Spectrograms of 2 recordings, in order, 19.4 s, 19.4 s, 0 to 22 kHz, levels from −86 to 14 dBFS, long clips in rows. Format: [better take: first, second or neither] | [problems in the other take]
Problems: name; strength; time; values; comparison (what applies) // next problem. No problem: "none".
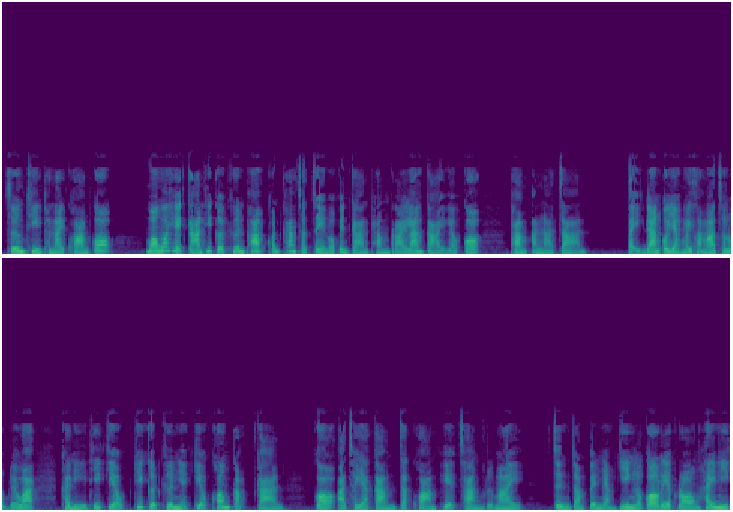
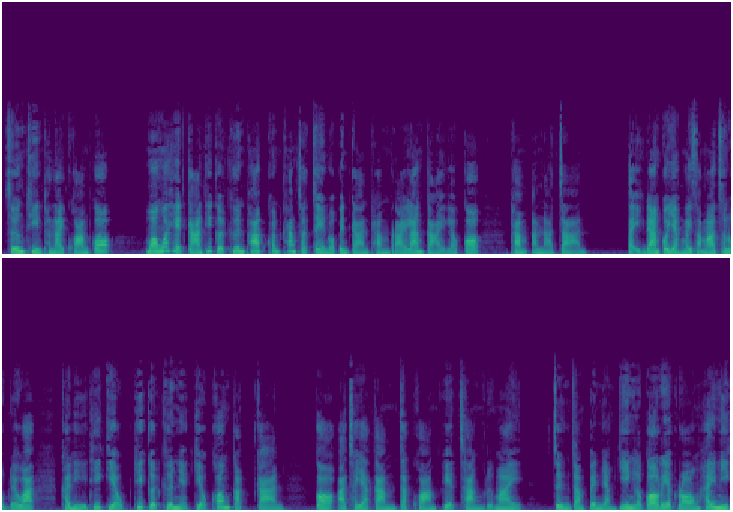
second | garbled, watery; badly; nothing above 7.5 kHz; slightly in the second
